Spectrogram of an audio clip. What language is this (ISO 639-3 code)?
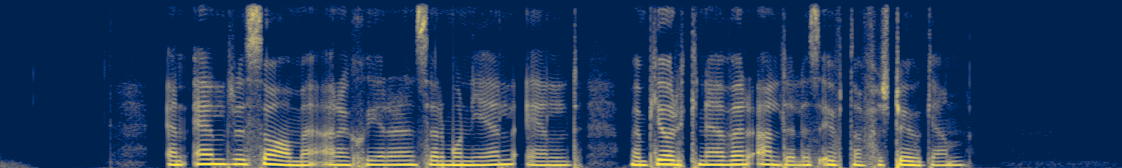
swe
